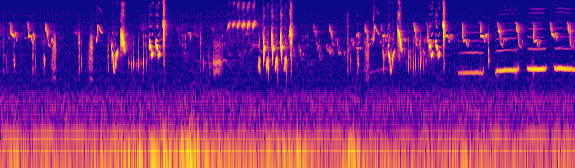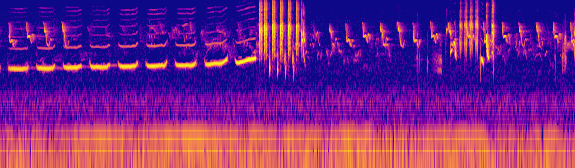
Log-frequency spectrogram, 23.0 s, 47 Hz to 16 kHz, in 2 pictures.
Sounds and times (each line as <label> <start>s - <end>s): Nightingale song 0.0s - 23.0s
